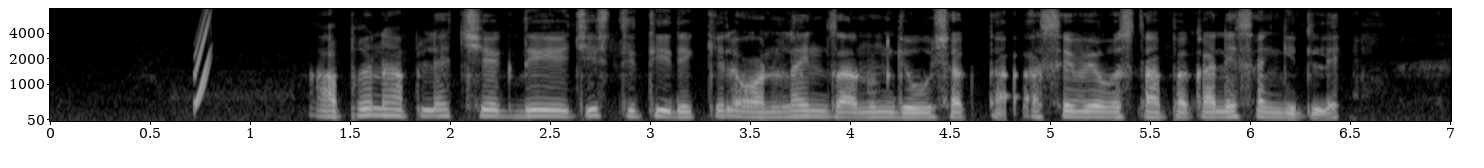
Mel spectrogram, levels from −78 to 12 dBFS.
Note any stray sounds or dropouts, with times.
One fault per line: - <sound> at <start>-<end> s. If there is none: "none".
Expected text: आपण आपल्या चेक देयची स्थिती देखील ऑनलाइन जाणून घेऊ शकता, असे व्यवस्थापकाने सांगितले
- chirp at 0.7-0.8 s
